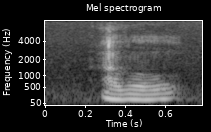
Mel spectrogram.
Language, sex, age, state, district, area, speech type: Nepali, male, 60+, West Bengal, Kalimpong, rural, spontaneous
